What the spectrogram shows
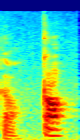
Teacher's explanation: le K il est làhaut le K il sort à la fin de la bouche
